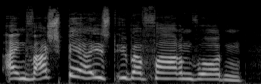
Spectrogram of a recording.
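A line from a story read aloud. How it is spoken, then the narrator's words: Sobbing bellow. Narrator (German): schluchzend brüllte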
